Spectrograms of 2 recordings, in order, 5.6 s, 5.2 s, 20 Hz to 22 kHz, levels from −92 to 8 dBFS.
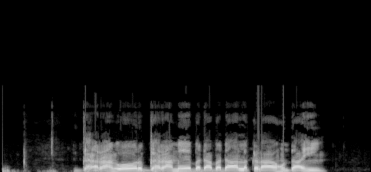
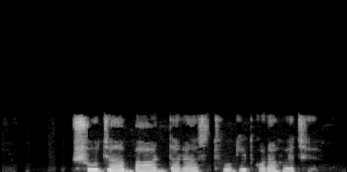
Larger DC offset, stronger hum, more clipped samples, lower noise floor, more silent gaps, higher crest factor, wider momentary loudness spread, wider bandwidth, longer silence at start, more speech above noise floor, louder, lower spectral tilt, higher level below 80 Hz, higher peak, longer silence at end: neither; neither; neither; about the same, -72 dBFS vs -73 dBFS; neither; about the same, 12 dB vs 16 dB; second, 8 LU vs 11 LU; about the same, 7.8 kHz vs 7.6 kHz; second, 0.05 s vs 1.1 s; first, 61 dB vs 56 dB; first, -11 LUFS vs -17 LUFS; first, -7 dB/octave vs -4.5 dB/octave; about the same, -54 dBFS vs -56 dBFS; about the same, 0 dBFS vs -2 dBFS; first, 0.7 s vs 0.55 s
